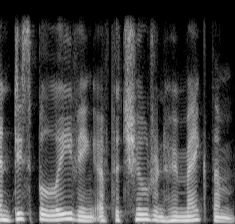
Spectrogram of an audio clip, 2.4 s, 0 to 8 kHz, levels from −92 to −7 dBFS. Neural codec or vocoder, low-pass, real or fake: none; 7.2 kHz; real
